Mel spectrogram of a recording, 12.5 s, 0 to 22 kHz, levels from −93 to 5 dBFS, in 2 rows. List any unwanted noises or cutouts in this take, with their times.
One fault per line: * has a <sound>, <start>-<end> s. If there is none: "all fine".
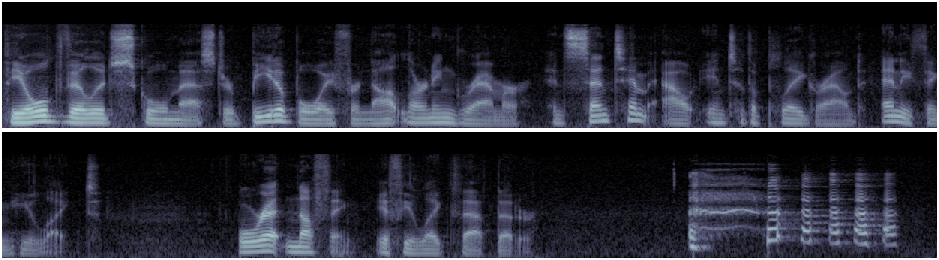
* has a laugh, 10.7-12.2 s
